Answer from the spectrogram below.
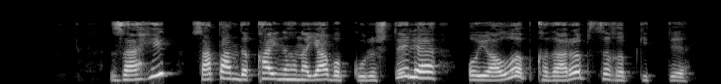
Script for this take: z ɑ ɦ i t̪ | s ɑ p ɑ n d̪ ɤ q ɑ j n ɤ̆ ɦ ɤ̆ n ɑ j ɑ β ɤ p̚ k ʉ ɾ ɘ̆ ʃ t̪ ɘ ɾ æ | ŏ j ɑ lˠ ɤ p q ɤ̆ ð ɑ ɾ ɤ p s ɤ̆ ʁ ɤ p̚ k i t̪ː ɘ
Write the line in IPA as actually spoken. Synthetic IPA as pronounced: z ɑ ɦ i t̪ | s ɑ p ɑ n d̪ ɤ q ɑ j n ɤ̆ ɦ ɤ̆ n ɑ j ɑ β ɤ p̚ k ʉ ɾ ɘ̆ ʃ t̪ ɘ l æ | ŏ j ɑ lˠ ɤ p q ɤ̆ ð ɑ ɾ ɤ p s ɤ̆ ʁ ɤ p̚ k i t̪ː ɘ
